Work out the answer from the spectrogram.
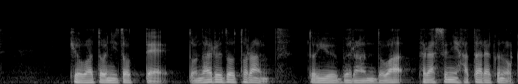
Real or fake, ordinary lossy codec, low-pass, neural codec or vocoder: real; none; 5.4 kHz; none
